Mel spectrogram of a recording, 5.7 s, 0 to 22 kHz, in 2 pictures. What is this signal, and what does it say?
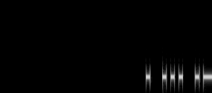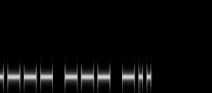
Morse code, heard as a keyed tone, about 22 wpm, 700 Hz. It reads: ES1OD
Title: DXCC-100 Call Signs - 5 Characters - Repeated 2x - 22wpm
